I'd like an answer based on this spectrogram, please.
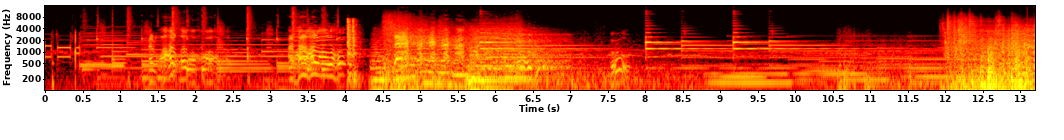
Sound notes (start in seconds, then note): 0.0 dialing phone number; 0.3 elevator muzak plays; 3.2 laughing; 3.8 thunder crashes; 5.0 doorbell rings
